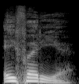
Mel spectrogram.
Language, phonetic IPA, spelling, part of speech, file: Russian, [ɪjfɐˈrʲijə], эйфория, noun, Ru-эйфория.ogg
- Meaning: euphoria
